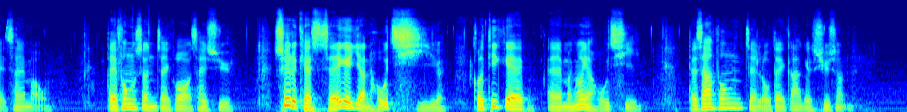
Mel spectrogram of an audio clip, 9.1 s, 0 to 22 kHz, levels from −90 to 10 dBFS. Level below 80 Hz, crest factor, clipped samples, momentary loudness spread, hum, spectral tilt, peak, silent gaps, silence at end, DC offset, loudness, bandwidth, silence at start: -54 dBFS; 20 dB; under 0.1%; 14 LU; none; -4.5 dB/octave; -6 dBFS; none; 0.55 s; under 0.1%; -26 LUFS; 16 kHz; 0 s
